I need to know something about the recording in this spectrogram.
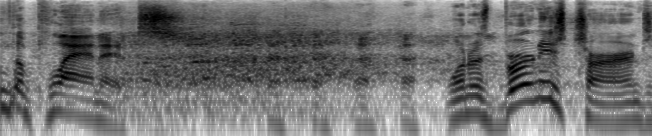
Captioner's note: laughter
